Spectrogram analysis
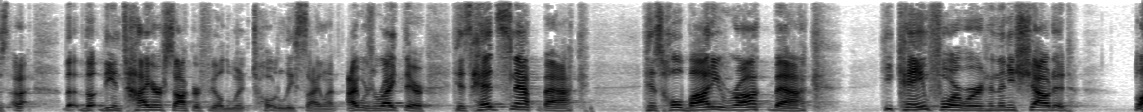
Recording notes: Grace Church of La Verne.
